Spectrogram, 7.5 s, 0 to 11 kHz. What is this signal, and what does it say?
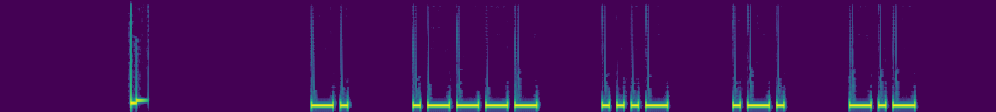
Morse code, heard as a keyed tone, about 22 wpm, spaced as for 13 wpm, 700 Hz. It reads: N1VRK
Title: USA Call Signs - 3x Character Spacing - 22wpm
